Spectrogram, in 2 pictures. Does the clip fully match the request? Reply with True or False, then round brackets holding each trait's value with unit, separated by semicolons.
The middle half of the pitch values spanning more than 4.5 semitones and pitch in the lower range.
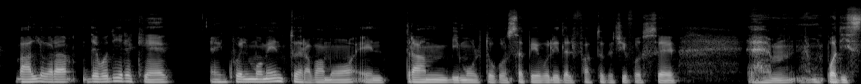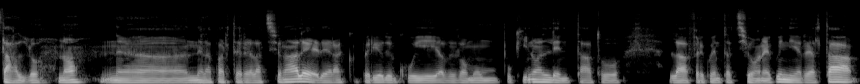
False (2.6 semitones; 100 Hz)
